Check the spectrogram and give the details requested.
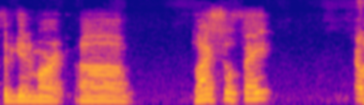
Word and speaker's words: glyphosate: Glyphosate. Oh, glypho, like PHO.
